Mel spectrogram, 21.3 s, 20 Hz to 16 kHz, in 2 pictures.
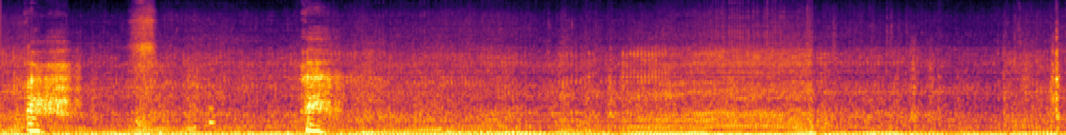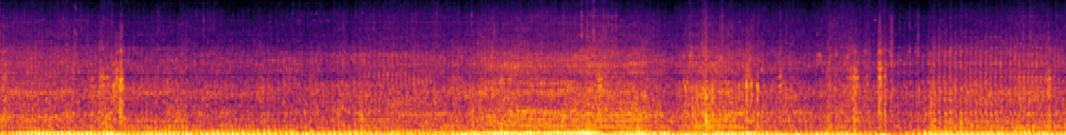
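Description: KTM 390 Adventure's single-cylinder engine running as the bike is ridden along a dirt trail, the revs rising and falling. A couple of sharp knocks come through, about a second and a half in and again about ten seconds in.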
